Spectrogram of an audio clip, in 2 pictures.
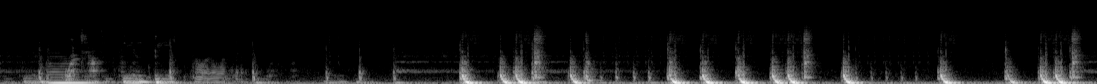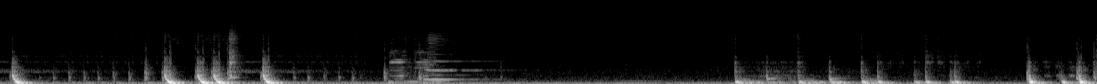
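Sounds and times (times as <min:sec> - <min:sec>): low bass: 0:00.0 - 0:06.2, 0:12.6 - 0:21.9
drum machine hits: 0:00.0 - 0:15.6, 0:18.3 - 0:21.9
held synth tone: 0:14.9 - 0:16.3.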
